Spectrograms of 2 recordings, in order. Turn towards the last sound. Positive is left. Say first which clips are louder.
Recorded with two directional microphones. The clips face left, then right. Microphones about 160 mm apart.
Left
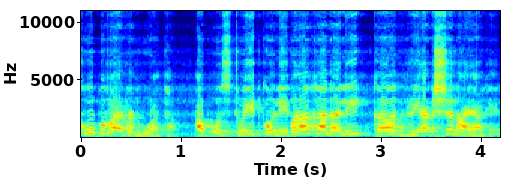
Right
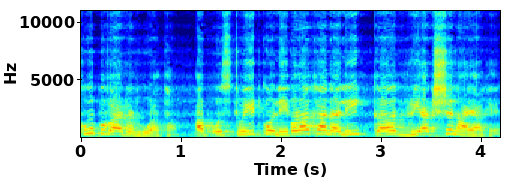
# right 2 dB
turn(degrees=-20)  # may be behind; listen again after turning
